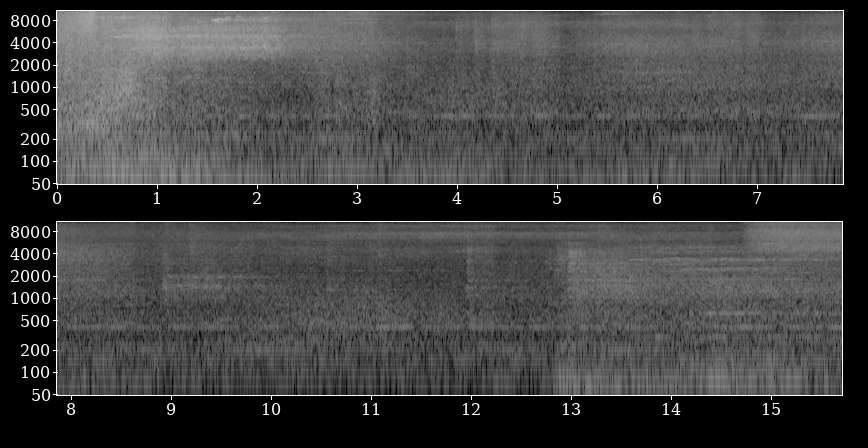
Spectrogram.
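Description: A triumphant victory fanfare plays.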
